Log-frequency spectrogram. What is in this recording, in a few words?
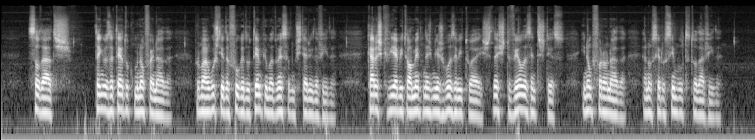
saudades voz, portuguese; F Pessoa; Desassossego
